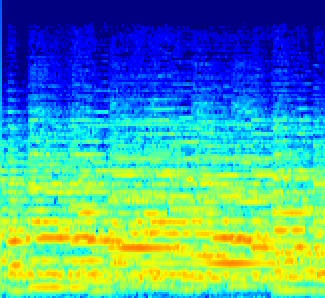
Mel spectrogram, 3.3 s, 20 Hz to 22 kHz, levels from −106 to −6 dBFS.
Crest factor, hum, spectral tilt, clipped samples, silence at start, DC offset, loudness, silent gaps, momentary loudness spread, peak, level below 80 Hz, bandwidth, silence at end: 12 dB; none; -6.5 dB/octave; under 0.1%; 0 s; under 0.1%; -31 LUFS; none; 3 LU; -18 dBFS; -76 dBFS; 10 kHz; 0 s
